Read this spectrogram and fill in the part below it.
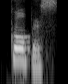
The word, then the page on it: corpus: Indian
